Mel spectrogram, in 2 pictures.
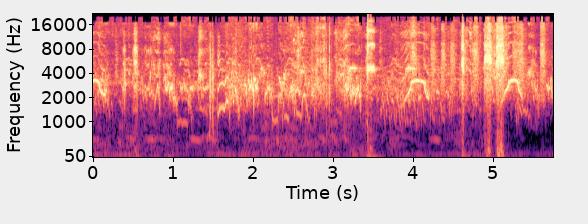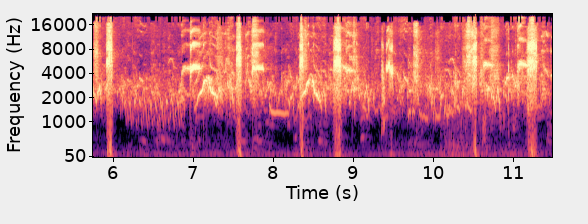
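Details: Parakeet singing contentedly, a long scratchy warble broken by clear rising-falling whistled notes and sudden sharp clicks, the chatter swelling and fading.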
